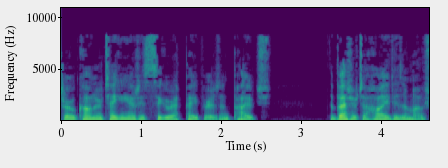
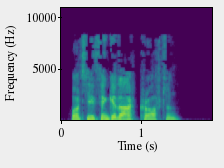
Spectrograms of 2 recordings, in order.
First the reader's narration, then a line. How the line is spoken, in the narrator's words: cried Mr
